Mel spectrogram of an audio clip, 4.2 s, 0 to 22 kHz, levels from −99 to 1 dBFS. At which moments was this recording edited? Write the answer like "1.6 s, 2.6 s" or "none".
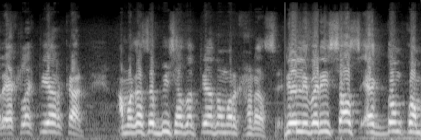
2.8 s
